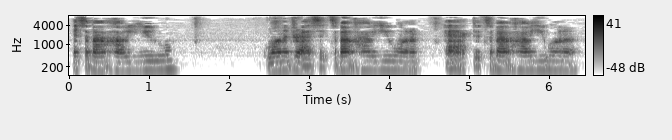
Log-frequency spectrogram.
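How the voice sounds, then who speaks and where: A woman with a deep voice she softens a little, talking earnestly and casually in a home vlog with lots of ums. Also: completely flat delivery, a little slow, vocal fry, highs cut off, slight background noise. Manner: frequent "um"s, earnest and conversational. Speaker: vlogger. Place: at home, in pajamas.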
